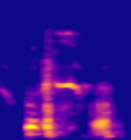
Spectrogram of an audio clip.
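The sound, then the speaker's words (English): A loud cough in two quick bursts, a harsh first hack followed by a shorter second one, with no talking around it. “Just lose the cough and you can do it again, man.”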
